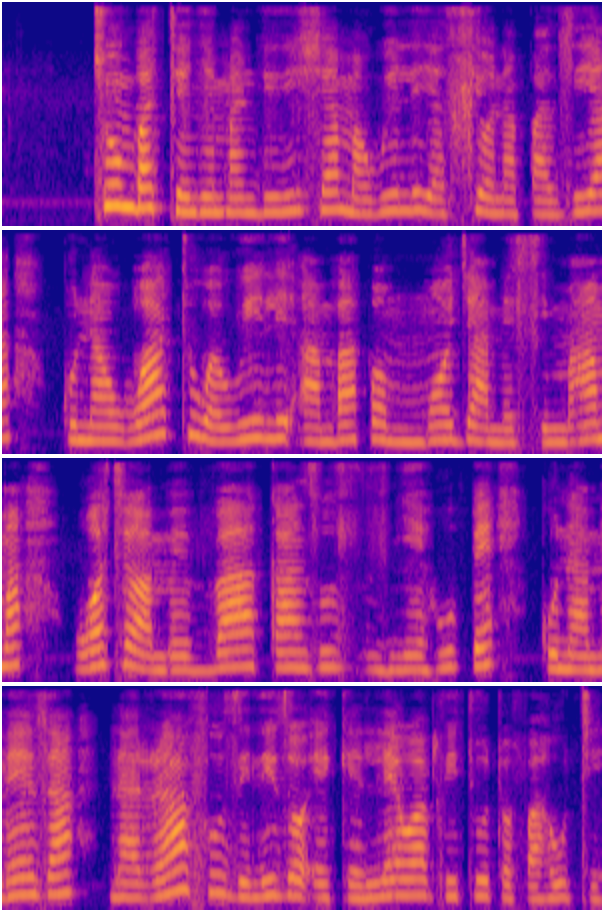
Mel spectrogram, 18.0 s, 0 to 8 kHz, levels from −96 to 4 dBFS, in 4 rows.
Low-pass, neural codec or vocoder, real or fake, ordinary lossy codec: 7.2 kHz; vocoder, 22.05 kHz, 80 mel bands, Vocos; fake; AAC, 32 kbps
